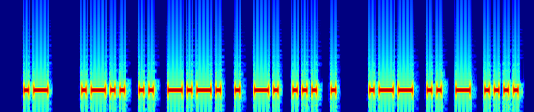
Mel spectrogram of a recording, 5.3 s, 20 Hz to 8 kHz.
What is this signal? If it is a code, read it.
Morse code, heard as a keyed tone, about 25 wpm, 610 Hz. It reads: A LICENSE WITH
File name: 2011-10-mp3 / n04-JUST MOVED 25wpm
